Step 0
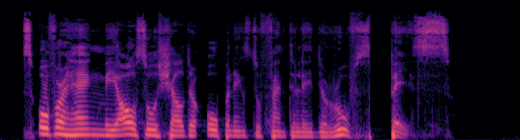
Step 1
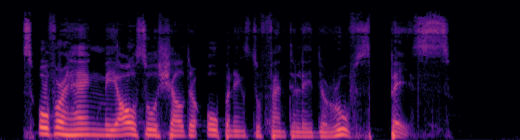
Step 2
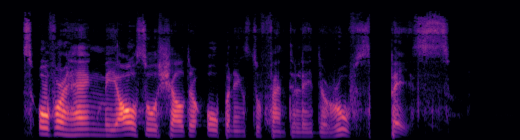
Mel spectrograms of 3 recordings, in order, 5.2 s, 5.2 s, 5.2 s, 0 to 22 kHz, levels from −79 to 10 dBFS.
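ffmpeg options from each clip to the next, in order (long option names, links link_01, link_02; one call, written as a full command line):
ffmpeg -i in.wav -af "equalizer=frequency=7700:width_type=o:width=2.9:gain=-6.5" out.wav
ffmpeg -i in.wav -af "highpass=frequency=830:width_type=q:width=3.4,equalizer=frequency=9900:width=0.46:gain=-3,volume=1.5dB" out.wav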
